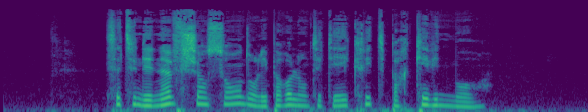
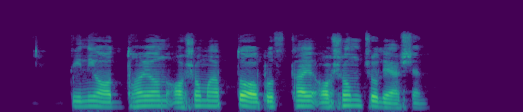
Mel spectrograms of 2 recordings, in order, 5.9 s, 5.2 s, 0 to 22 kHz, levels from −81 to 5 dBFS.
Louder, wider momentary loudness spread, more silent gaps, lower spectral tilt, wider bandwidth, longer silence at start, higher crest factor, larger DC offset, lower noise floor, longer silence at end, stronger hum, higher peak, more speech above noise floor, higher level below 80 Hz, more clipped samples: about the same, -24 LUFS vs -25 LUFS; first, 15 LU vs 9 LU; neither; second, -2.5 dB/octave vs -5 dB/octave; first, 16.5 kHz vs 8 kHz; first, 1.05 s vs 0.7 s; first, 24 dB vs 18 dB; neither; second, -61 dBFS vs -86 dBFS; about the same, 1.05 s vs 1 s; neither; first, -4 dBFS vs -8 dBFS; second, 36 dB vs 61 dB; first, -44 dBFS vs -70 dBFS; neither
